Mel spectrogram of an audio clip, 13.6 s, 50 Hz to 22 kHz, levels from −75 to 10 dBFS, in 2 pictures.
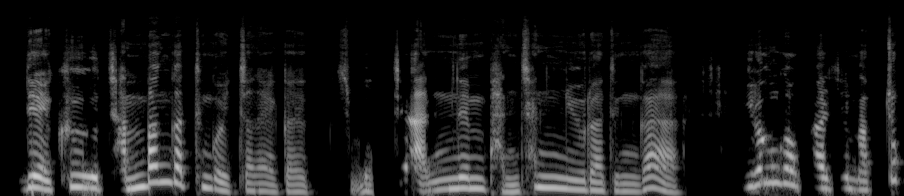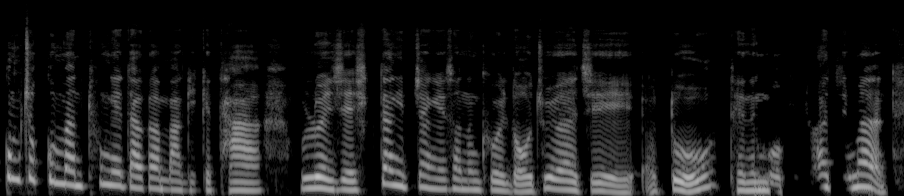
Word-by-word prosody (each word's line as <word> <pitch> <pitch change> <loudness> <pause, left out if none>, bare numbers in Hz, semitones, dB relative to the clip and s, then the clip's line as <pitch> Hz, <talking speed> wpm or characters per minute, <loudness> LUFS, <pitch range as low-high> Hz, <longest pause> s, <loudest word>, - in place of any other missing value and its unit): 네 230 -4 +8
그 240 -1 +3 0.2
잔반 240 - +6
같은 290 -8 +2
것 180 -6 0
있잖아요. 155 0 -5
그러니까 145 -2 -7
이제 - - -14
먹지 145 0 -8
않는 205 +5 +4
반찬류라든가 180 - 0 0.5
이런 300 +6 +2
것까지 220 -9 +1
막 180 -3 -2
쪼끔 370 +3 -1
쪼끄만 345 -9 -1
통에다가 235 -6 -2
막 180 -3 -6
이렇게 170 +1 -10
다 165 -1 -2 0.3
물론 215 +1 +3
이제 185 -2 -1
식당 290 - -3
입장에서는 205 -6 -4
그걸 175 -2 -4
넣어줘야지 155 -3 -3
어 150 - -10
또 190 - +1
되는 170 0 -2
거기도 155 +7 -9
하지만 235 0 -2
200 Hz, 330 characters per minute, -23 LUFS, 165-235 Hz, 0.5 s, 네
